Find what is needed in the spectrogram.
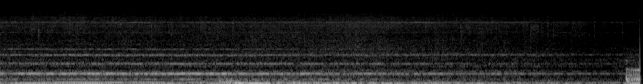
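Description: A steady, held drone tone over a low rumble, slowly fading away.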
